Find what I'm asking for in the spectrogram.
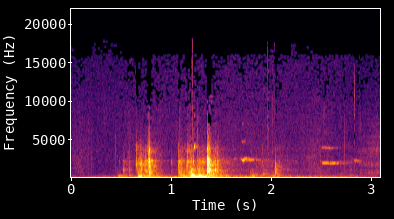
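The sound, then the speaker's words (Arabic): A door being opened, with a short cluster of wooden clunks and creaks in the first half that then settles into quiet. “افتحي الباب يا خديجة، فإني محمد.”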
